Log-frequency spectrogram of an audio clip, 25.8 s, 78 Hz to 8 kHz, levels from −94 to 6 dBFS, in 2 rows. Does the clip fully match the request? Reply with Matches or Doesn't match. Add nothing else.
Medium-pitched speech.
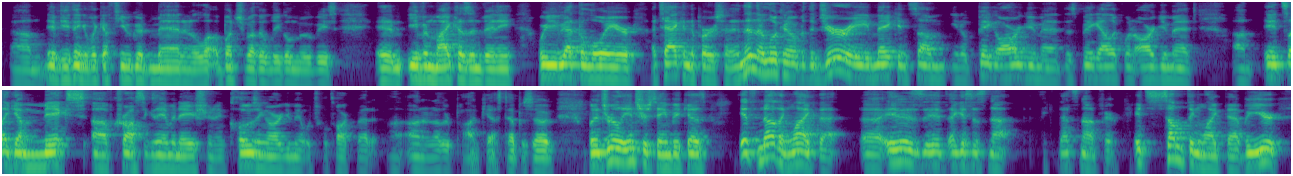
Doesn't match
